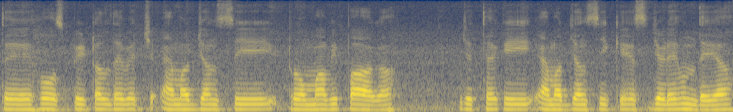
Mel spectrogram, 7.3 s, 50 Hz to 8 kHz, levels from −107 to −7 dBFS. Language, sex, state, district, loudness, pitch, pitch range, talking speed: Punjabi, male, Punjab, Kapurthala, -17 LUFS, 135 Hz, 130-135 Hz, 125 wpm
